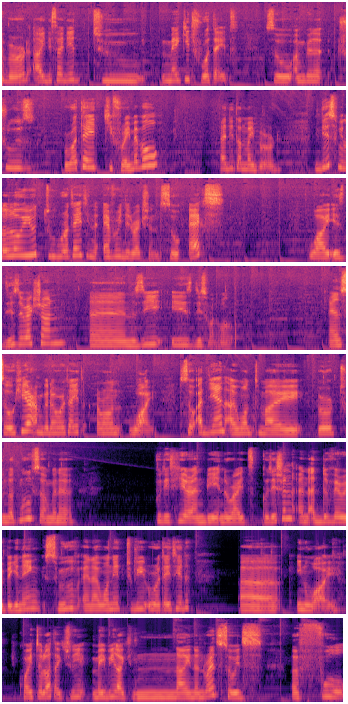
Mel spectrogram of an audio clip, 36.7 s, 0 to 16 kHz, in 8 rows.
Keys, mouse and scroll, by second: 3.2-4.2 typing, 6.5-8.1 drag, 8.6 click, 11.8 click, 13.0 Return, 13.0 0, 14.8 Return, 15.5 click, 17.4 click, 18.1 typing, 18.5 Return, 22.6 click, 23.6 click, 24.8 click, 26.7 click, 28.2 click, 31.0 click, 31.9 click, 33.4 click, 34.2-35.3 typing.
